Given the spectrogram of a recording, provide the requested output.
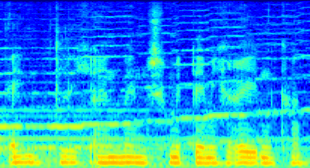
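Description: Over music, a man with a lowish, monotone voice acts in a radio play as an anxious 36-year-old driver who fears he is going mad. He sounds urgent and rushed, pleading that he is not mad.

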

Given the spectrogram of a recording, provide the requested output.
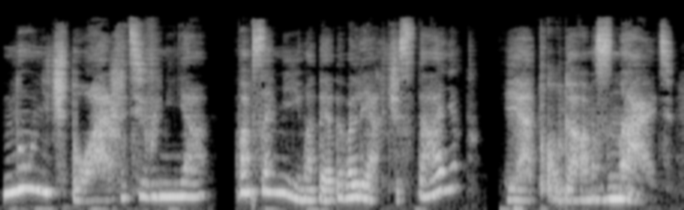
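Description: A woman voicing a mocking male ghost skull trapped in a jar, in a slow, hissing whispered role-play. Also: fairly high pitch, very animated, reverberant, recorded from a distance, voice pushed up. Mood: scornful.

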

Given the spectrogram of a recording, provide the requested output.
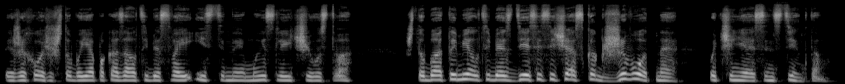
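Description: A woman voicing a stern, furious male dragon bodyguard in an audiobook, speaking loud and clipped through gritted teeth. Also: medium pitch, a little slow, breathy edge, dry recording, studio quality. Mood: menacing. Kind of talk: audiobook character voice.

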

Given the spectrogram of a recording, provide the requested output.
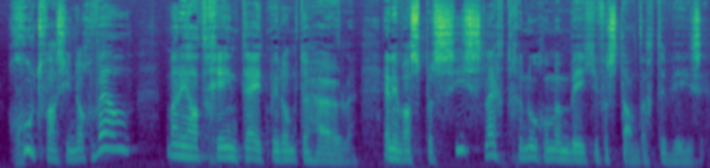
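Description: A man reading a fairy tale aloud on radio with lively, expressive storytelling. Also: medium pitch, brisk.

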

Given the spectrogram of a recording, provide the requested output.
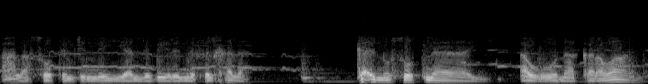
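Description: A man's voice: sits low, fairly even intonation, fairly quick, natural voice. An actor playing a proud, romantic man in a radio drama. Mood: tender, romantic. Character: proud Bedouin man, vengeful yet tenderly romantic. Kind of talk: Arabic radio drama acting. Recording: dull old radio recording, faint music.

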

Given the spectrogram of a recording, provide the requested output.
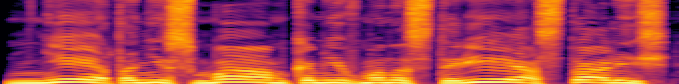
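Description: A man voicing a rowdy chorus of small boys who yell shrilly in a comic audiobook. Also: moderate pace, clean tone, no echo, clean studio sound. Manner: shrill yelling.

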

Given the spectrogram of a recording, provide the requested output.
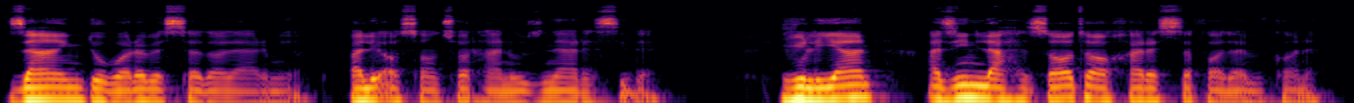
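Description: A man narrating the story of a play in a steady, colloquial way for a podcast. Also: medium pitch, gravelly. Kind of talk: narrating a play in casual spoken Persian.

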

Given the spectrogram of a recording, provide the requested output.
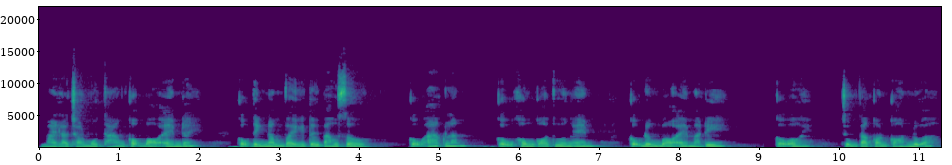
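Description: Woman doing a desperate young wife crying and begging, husky dark voice. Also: fairly low pitch. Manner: sobbing, pleading.

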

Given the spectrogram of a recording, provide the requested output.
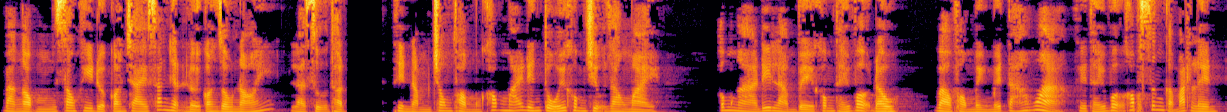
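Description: A woman narrating a dramatic family story as an audiobook reader, in a measured, even way. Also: fairly low pitch.

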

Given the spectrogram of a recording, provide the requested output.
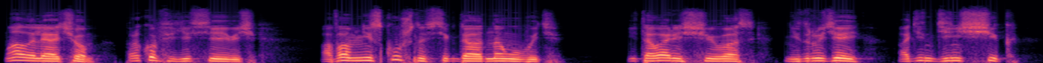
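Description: A man voicing an earnest, brooding young man in an audiobook reading of a play, in plain low-key speech. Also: brisk, a little mellow, no echo, clean studio sound, close to an everyday voice.

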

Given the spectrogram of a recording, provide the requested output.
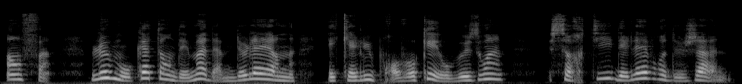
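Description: A woman reading a nineteenth-century novel aloud, in a measured, expressive storytelling manner. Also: mid-range voice, gravelly. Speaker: audiobook narrator.

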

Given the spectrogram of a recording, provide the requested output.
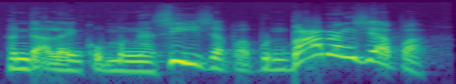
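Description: A man preaching a lively sermon as pastor, bantering with his congregation and dropping in English words. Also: on the high side, quick pace, gravelly. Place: church.

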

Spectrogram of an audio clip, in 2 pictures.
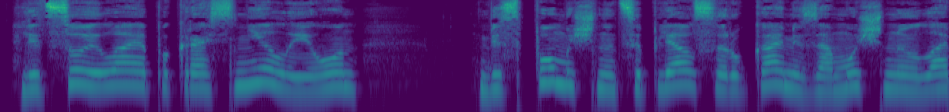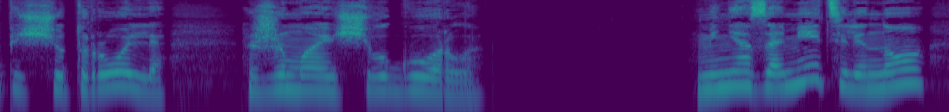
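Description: A woman narrating a first-person audiobook in an expressive storytelling manner, close to the mic. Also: on the high side, dry recording.

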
